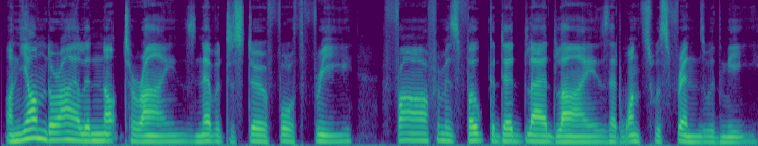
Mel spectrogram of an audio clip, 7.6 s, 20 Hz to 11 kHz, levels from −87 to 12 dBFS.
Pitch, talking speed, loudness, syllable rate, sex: 140 Hz, 200 wpm, -18 LUFS, 3.9 syllables/s, male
